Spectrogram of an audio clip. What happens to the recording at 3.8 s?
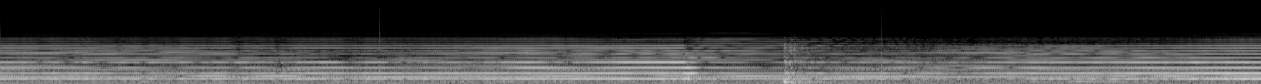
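At 3.80 to 3.82 s there is an overlapping chunks fault. The audio was handled in chunks of 5.0 s, and the next chunk began before the previous one had finished. So 20 ms of sound plays twice at the join. That repeated sliver breaks the flow of the audio for an instant. It comes across as a brief click or stutter at that point.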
